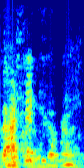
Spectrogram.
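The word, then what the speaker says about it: Bakić: How do you pronounce her last name? Baktic.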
